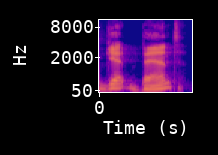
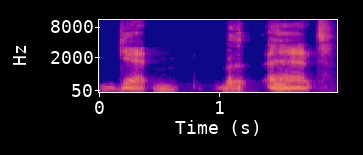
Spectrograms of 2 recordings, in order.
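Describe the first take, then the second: First: It is said in a normal voice. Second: It is said as a burp.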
